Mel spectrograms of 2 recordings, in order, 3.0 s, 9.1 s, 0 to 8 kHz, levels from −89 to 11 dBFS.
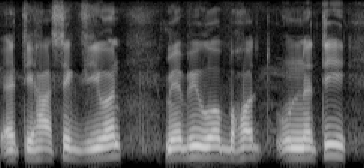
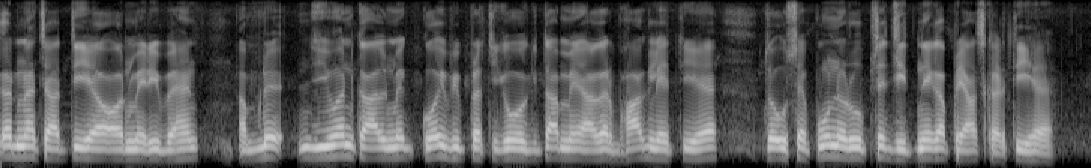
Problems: none marked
